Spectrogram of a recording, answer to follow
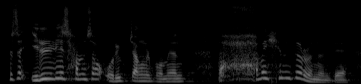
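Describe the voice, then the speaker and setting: Animated male preacher in a reverberant hall. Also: fairly quick. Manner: animated storytelling, voicing children and parent with big swings in pitch and loudness. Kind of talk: lively sermon with acted-out family scenes. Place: large hall at a retreat.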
